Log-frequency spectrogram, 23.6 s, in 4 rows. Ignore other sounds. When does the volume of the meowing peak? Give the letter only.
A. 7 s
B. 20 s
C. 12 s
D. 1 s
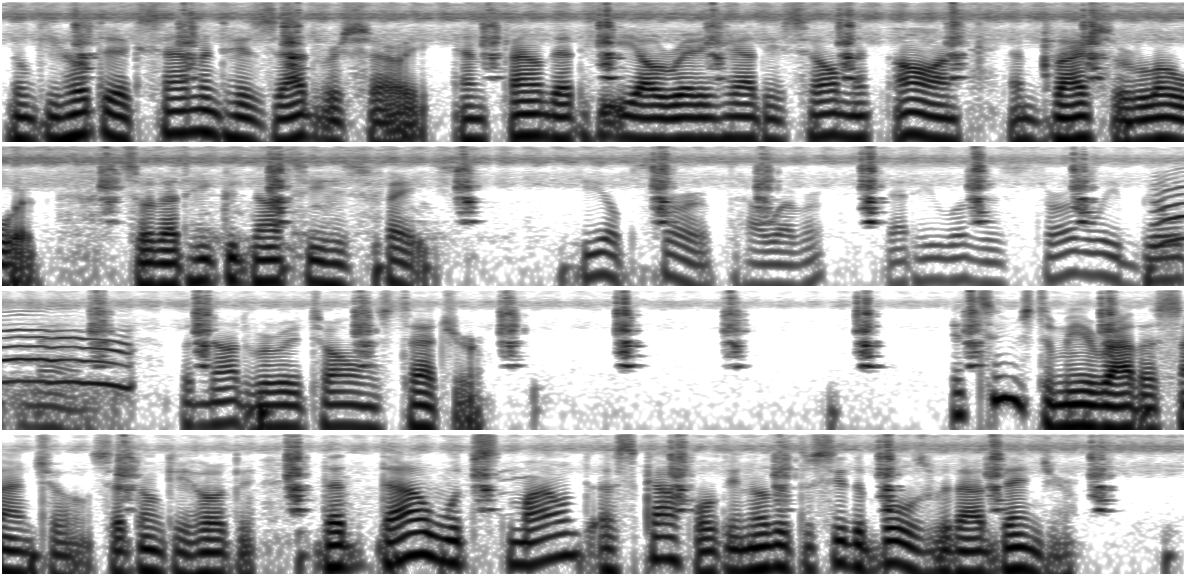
C.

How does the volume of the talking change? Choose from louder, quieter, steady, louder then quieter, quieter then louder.
quieter then louder.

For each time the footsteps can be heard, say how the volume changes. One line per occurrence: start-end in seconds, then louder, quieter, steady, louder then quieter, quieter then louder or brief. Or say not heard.
not heard.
